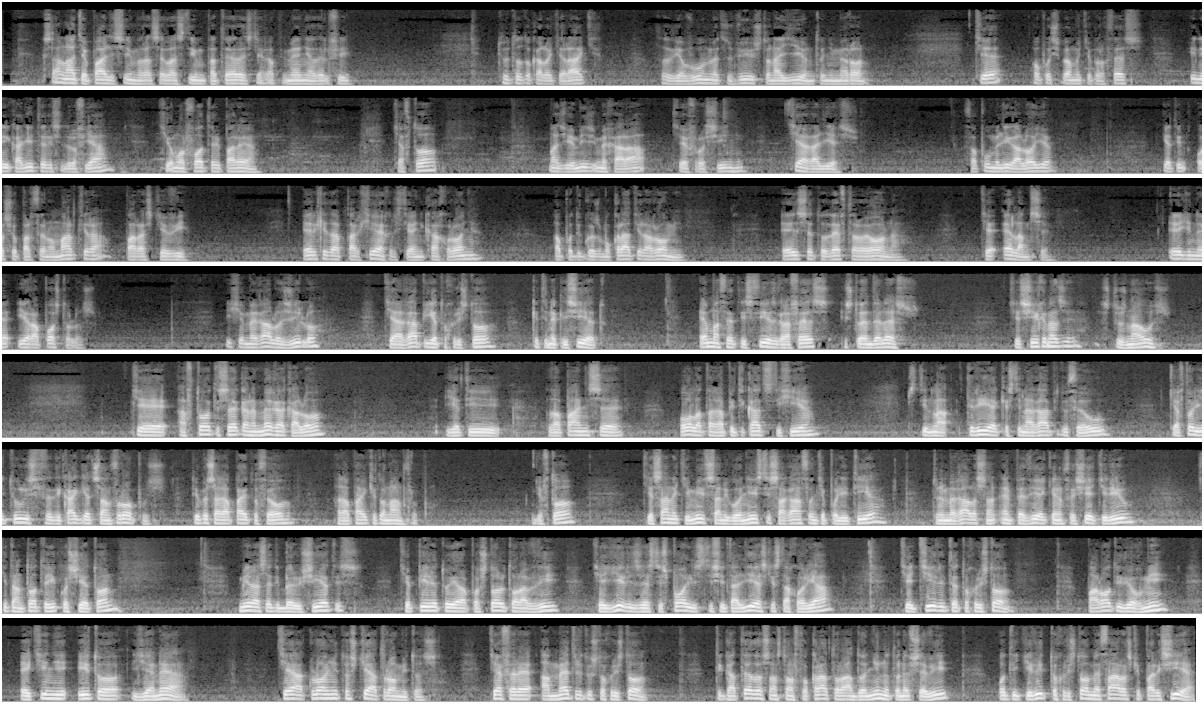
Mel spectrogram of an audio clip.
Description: Πρόκειται για “σειρά” ομιλιών που μεταδόθηκαν από τον ραδιοσταθμό της Εκκλησίας της Ελλάδος.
